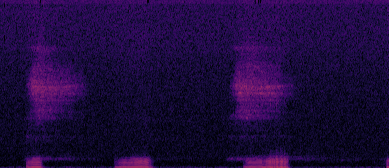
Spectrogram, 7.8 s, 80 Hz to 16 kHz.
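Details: Three buzzing, vibrating snores on breathing in, about two seconds apart, from a sleeping young male pet nearly 6 months old, in a quiet room; snoring.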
